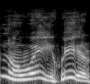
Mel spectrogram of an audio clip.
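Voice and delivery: high, startled "No way, where?"; panicked disbelief. Retold or imitated. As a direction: jump up in shock. Friend panics.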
